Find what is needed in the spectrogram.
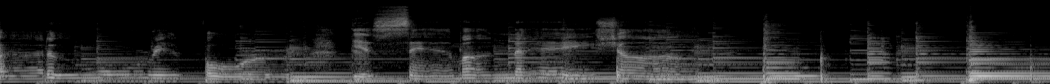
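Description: Acoustic guitar strummed in a steady rhythm, with a man's voice singing over it from about two seconds in until about seven seconds in.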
